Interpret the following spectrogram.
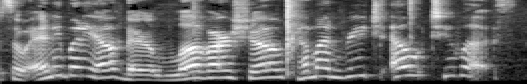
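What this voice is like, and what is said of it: Mock radio announcer voice. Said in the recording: “That's my radio voice.”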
